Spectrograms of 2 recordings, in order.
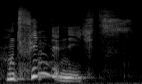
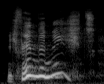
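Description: First: Slow, falling, hopeless. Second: Much higher, rising anguished cry. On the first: Queen to her daughter, slow and defeated. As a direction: let it sink slowly, defeated. Queen despairs at finding no words. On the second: Queen to her daughter, crying out in anguish. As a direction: fling the line up in anguish. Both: Acted.

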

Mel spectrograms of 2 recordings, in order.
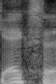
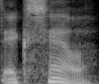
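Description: First: Excel stressed on EX; common first-syllable stress. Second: Excel stressed on CEL; correct second-syllable stress. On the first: Podcaster rejects the usual software name, EX-el. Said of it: "Es heißt einfach nicht Excel". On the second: Podcaster corrects the software name, ek-SELL. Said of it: "es heißt Excel". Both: Shown as a demonstration.

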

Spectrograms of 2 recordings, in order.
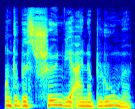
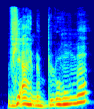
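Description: First: Said in the usual way. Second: Slow, louder, giggling disbelief; childish laugh. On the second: Acted. Peri laughs back at Jiwan's flower compliment, giggling. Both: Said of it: "Ein kindisches Lachen platzte aus ihr heraus".

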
